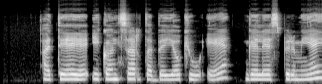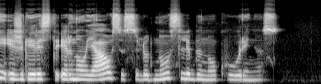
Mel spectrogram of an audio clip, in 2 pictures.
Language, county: Lithuanian, Klaipėda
